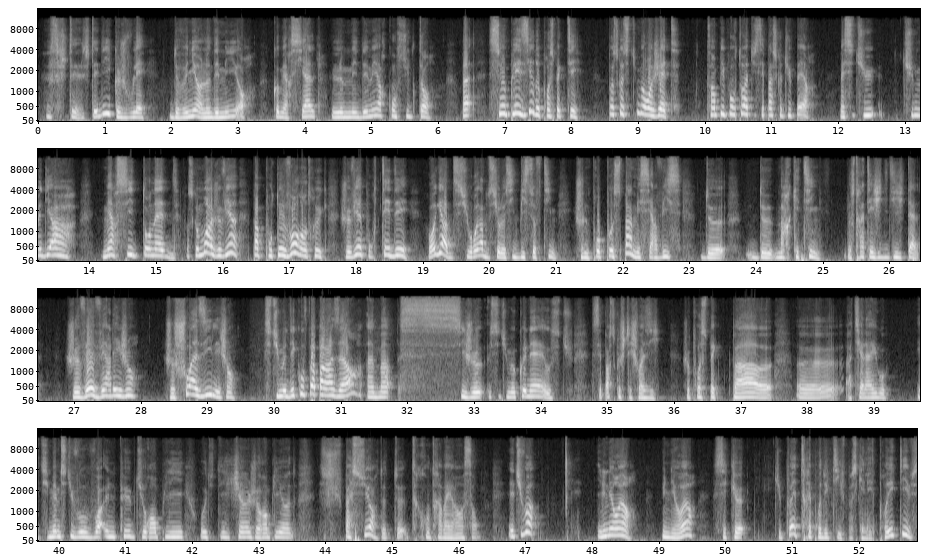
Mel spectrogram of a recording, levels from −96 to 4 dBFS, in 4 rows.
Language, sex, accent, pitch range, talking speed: French, male, French, 140-200 Hz, 200 wpm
